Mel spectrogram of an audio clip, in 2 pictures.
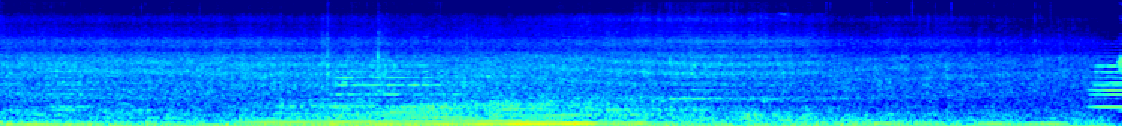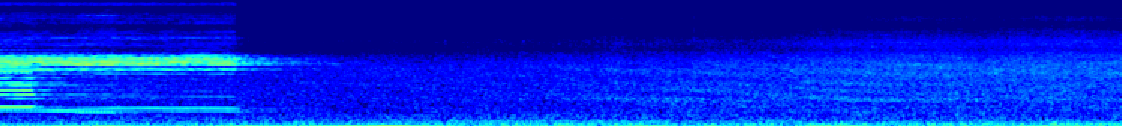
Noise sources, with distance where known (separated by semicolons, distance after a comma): medium-sounding engine; car horn, near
